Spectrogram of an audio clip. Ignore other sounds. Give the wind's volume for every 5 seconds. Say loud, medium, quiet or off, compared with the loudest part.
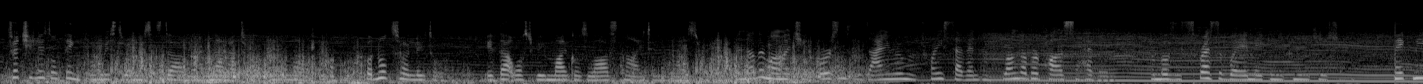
loud, loud, off.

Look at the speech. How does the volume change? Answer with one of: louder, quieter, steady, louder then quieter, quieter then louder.
steady.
